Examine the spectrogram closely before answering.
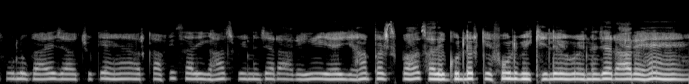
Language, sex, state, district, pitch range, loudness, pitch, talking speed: Hindi, female, Jharkhand, Sahebganj, 245-255 Hz, -16 LUFS, 250 Hz, 210 wpm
